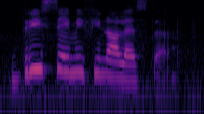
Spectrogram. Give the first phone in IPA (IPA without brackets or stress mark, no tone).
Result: d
